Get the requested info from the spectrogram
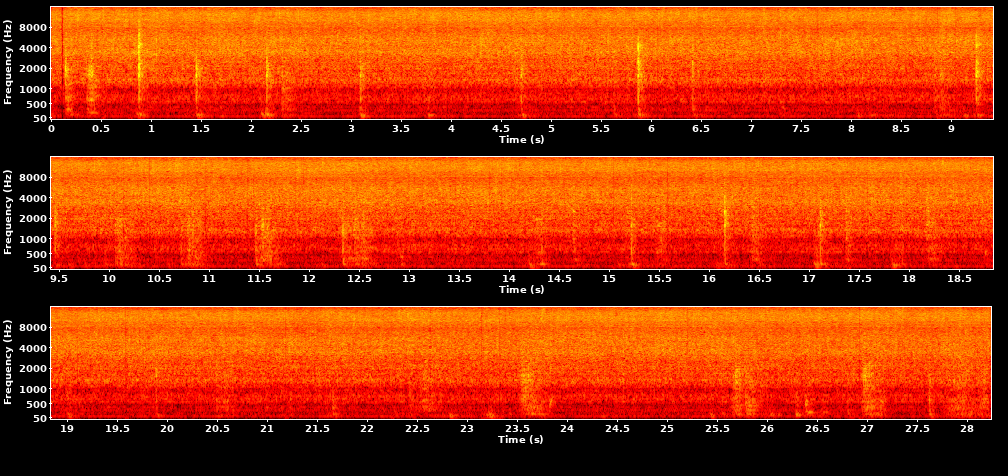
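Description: Chopped onion, spring onion and garlic sizzling steadily in a pot, with scattered sharp knocks of a knife on a wooden chopping board as peppers are cut.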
